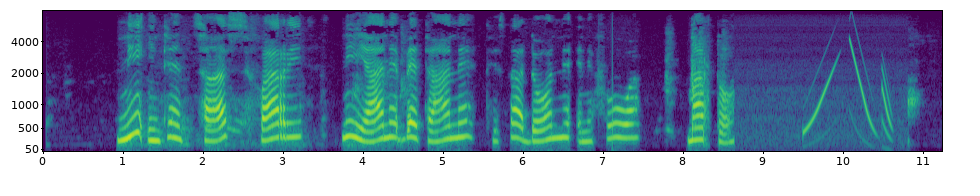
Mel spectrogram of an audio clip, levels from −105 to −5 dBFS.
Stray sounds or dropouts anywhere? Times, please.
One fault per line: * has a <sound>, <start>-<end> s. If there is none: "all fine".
* has a chirp, 9.5-10.6 s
